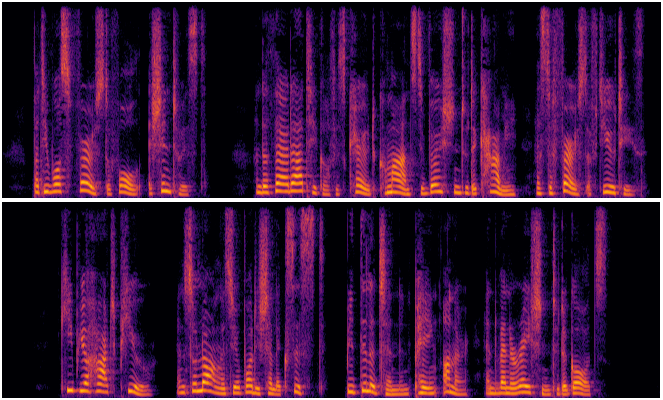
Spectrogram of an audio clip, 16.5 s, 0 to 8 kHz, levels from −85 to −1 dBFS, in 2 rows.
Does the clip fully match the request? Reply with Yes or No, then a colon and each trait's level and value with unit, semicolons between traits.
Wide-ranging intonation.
Yes: wide, 6.0 semitones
